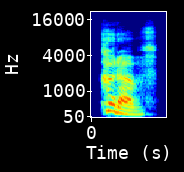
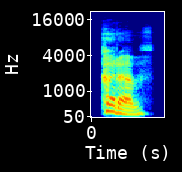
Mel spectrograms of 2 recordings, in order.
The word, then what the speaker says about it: could've: Then the A vowel in have is reduced to the schwa, This sounds like could've, could've, I could have gone with you. But then one more reduction can happen. The final V consonant in of can also be dropped.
